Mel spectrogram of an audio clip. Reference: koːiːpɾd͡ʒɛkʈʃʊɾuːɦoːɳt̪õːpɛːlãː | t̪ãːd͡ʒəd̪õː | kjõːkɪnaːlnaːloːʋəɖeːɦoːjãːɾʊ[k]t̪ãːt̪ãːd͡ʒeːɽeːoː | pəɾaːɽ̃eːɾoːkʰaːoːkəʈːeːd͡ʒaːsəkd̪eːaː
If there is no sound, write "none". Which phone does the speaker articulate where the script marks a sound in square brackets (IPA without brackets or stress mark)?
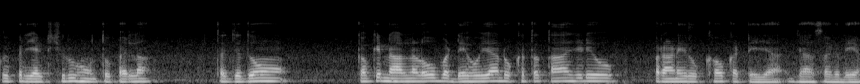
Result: kʰ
